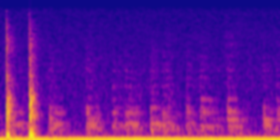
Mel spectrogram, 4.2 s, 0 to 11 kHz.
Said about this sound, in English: And so he shouldered his axe and moved forward, right to the doorway. And he knocked on it with his knuckles 3 times.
